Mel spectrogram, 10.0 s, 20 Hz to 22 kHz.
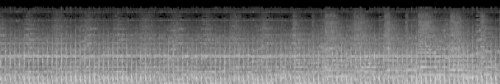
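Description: Several Bell UH-1 Huey helicopters flying in low, their rotor blades chopping rapidly and steadily, with music playing over them.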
